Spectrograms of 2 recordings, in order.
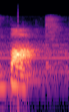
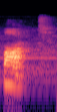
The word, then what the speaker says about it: bought: last bought pronunciation here this is only pronounced as bot i know there is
